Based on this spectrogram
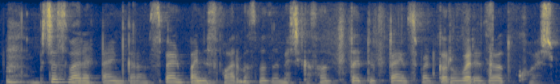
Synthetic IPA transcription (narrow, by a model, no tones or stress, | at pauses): bɨt͡ʃʰɐsʋaːɾʲɐʈaːjmkɐɾaːnspʲeɳɖ̚pɐnʲisfaːɾmɐsmɐnzaːmẽt͡ʃʰikɐsaːnt̪ɐɾiʈaːjmspʲeɳɖkɐɾũːʋɐɾʲazʲjaːd̪kʰoʃ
